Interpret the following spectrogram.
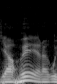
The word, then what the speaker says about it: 야훼: 자, 그런데 여기에서는 여호와, 이제 원래는 야훼라고 읽죠.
